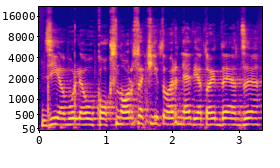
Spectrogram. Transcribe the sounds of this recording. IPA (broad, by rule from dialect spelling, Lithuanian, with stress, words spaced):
ˈd͡zʲiɛʋʊlʲɛʊ ˈkoːks ˈnoːrs sɐˈkʲiːtuː ɐr ˈnʲɛ ˈʋʲiɛtoːj t t͡s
